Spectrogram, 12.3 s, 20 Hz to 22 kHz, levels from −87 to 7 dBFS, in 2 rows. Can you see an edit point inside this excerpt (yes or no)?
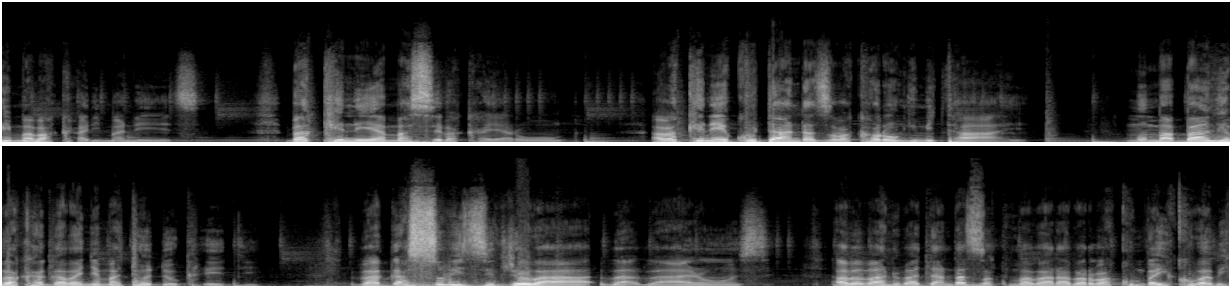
no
